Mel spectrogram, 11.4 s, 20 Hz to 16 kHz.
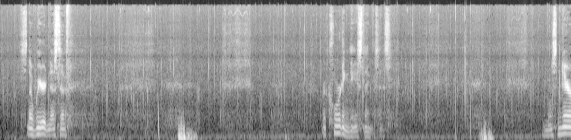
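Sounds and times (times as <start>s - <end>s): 
steady quiet patter of rain: 0.0s - 11.4s
speech: 0.4s - 1.6s, 6.6s - 8.0s, 10.9s - 11.4s
faint low rumble: 1.4s - 4.6s, 7.9s - 10.9s.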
